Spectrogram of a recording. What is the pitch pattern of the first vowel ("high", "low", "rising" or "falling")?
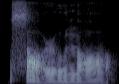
falling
